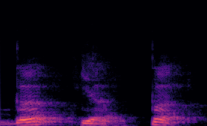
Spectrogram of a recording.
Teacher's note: ब या प बोलेंगे तो हमारे दोनों होंठ इस्तेमाल होंगे, और ये होगी प्लेस ऑफ आर्टिकुलेशन, ये दोनों होंठ इस्तेमाल होंगे। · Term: बायलेबियल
